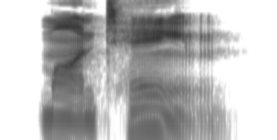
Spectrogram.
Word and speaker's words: Montagne: Montagne is pronounced Montaigne. Oh, okay. Like the word train without the R and with a short O sound.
